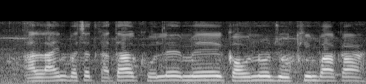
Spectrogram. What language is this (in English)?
Bhojpuri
